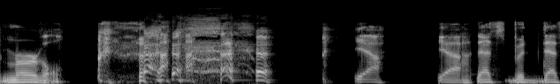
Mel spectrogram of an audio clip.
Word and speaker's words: Maryville: with enclosure DeLozier enclosure from Maryville pronounced Merville yeah yeah that's but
